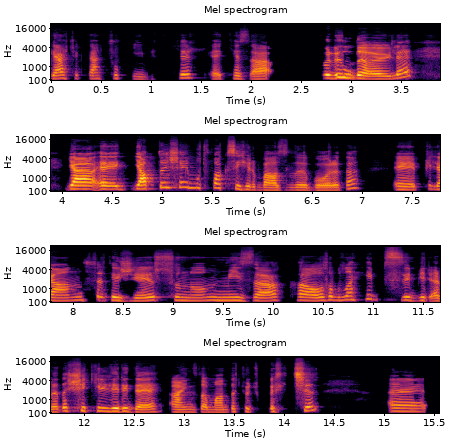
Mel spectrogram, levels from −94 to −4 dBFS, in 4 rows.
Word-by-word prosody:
Gerçekten 210 Hz, -1 st, -2 dB
çok 215 Hz, 0 st, -13 dB
iyi 160 Hz, -3 st, -20 dB
bir 165 Hz, -, -37 dB, 0.2 s
fikir. 240 Hz, 0 st, -4 dB
E, -, -, -7 dB
keza, 195 Hz, -3 st, -3 dB, 0.5 s
fırın 275 Hz, -, +5 dB
da 195 Hz, -5 st, +8 dB
öyle. 185 Hz, -, +2 dB, 0.4 s
Ya, 235 Hz, -1 st, +9 dB
eee, 220 Hz, -1 st, +3 dB
yaptığın 245 Hz, +7 st, +6 dB
şey 350 Hz, 0 st, -3 dB
mutfak 305 Hz, -1 st, -4 dB
sihirbazlığı 170 Hz, -6 st, -3 dB
bu 160 Hz, -1 st, -2 dB
arada. 210 Hz, -, -3 dB, 0.3 s
Eee, 195 Hz, -2 st, 0 dB
plan, 205 Hz, -1 st, -1 dB
strateji, 205 Hz, -2 st, -2 dB
sunum, 210 Hz, -1 st, -8 dB
mizah, 205 Hz, 0 st, -1 dB
kaos... 210 Hz, 0 st, 0 dB
Bunların 245 Hz, +1 st, -4 dB
hepsi 230 Hz, -7 st, -6 dB
bir 210 Hz, -, -3 dB
arada. 185 Hz, +6 st, -1 dB
Şekilleri 225 Hz, -3 st, +2 dB
de 175 Hz, +4 st, +1 dB
aynı 170 Hz, 0 st, -2 dB
zamanda 165 Hz, +2 st, -5 dB
çocuklar 195 Hz, 0 st, -7 dB
için. 255 Hz, -, +1 dB, 0.7 s
Eee 210 Hz, -2 st, -2 dB
210 Hz, 135 wpm, -23 LUFS, 190-235 Hz, 0.7 s, Ya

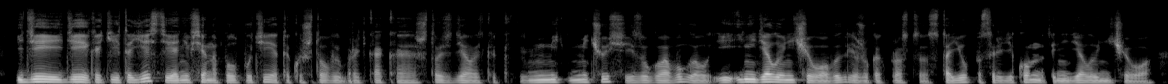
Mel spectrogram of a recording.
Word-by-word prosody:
идеи 115 Hz, +1 st, +6 dB
идеи 110 Hz, 0 st, +4 dB
какие-то 105 Hz, 0 st, -1 dB
есть, 135 Hz, +2 st, +1 dB
и -, -, +5 dB
они 100 Hz, +1 st, +3 dB
все 105 Hz, +2 st, 0 dB
на 90 Hz, -2 st, -1 dB
полпути. 100 Hz, +3 st, -2 dB
Я 100 Hz, -, -1 dB
такой: -, -, -10 dB
"Что 100 Hz, -, -4 dB
выбрать? 85 Hz, -2 st, -6 dB
Как, 95 Hz, -2 st, -6 dB
э, 85 Hz, -1 st, -4 dB
что 100 Hz, +4 st, -5 dB
сделать? 85 Hz, -2 st, -3 dB
Как?" -, -, -17 dB
Ме 100 Hz, +4 st, +1 dB
мечусь 110 Hz, +5 st, -2 dB
из 90 Hz, +1 st, -4 dB
угла 95 Hz, 0 st, 0 dB
в 110 Hz, -, -4 dB
угол 90 Hz, -8 st, -2 dB
и -, -, -14 dB
и 105 Hz, +4 st, 0 dB
не 120 Hz, -1 st, +7 dB
делаю 115 Hz, -2 st, +6 dB
ничего. 100 Hz, -5 st, +1 dB
Выгляжу, 95 Hz, -4 st, -3 dB
как 80 Hz, -1 st, -7 dB
просто 85 Hz, -4 st, -7 dB
стою 95 Hz, +9 st, -1 dB
посреди 90 Hz, -4 st, -6 dB
комнаты, 95 Hz, -3 st, -2 dB
не 85 Hz, 0 st, -1 dB
делаю 90 Hz, -2 st, 0 dB
ничего. 80 Hz, -1 st, -4 dB
95 Hz, 195 wpm, -24 LUFS, 85-105 Hz, -, не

